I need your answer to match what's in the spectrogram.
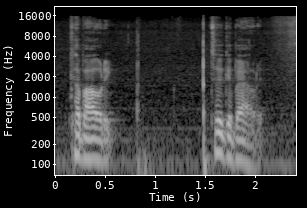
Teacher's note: when the T is in between two vowels, this T becomes like larirero. T becomes larirero.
